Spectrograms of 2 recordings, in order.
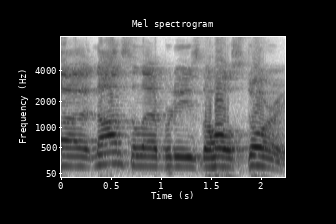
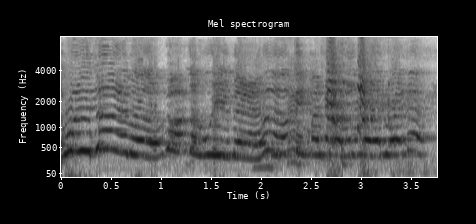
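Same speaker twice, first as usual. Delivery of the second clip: high, loud, frantic mock denial; mock panic; 13 semitones higher, 3 dB louder than usual. Comedian denying to golfers he's not Wee Man, high frantic voice. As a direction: squeal it like a cornered liar. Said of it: "I'm like".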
